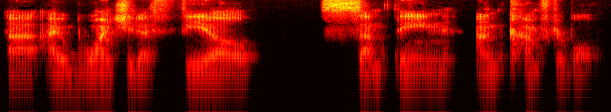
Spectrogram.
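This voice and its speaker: A man speaking in a halting, deliberate way as an actor in a casual panel discussion. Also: deep voice, fairly even intonation, sharp tone. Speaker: podcast actor explaining his character.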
